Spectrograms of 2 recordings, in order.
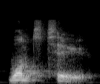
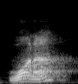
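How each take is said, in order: First: Each word is said fully and separately. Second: The words blend into a short reduced form.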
